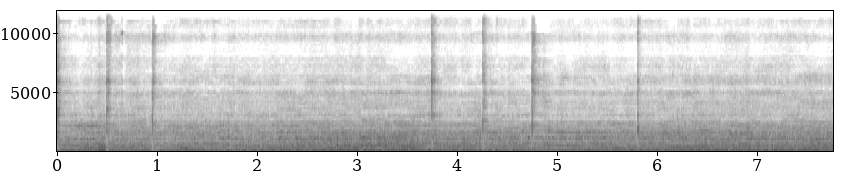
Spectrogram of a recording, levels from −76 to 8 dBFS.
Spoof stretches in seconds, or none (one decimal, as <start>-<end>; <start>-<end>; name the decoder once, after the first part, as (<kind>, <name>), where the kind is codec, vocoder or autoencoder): 0.0-7.8 (codec, SNAC)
